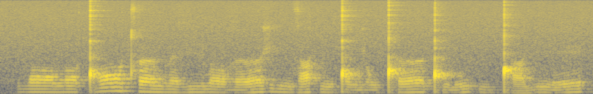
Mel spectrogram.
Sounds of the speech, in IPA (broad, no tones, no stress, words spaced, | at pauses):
vɔːŋɔː ɡ͡ǃɔː cʰɜːŋβɛ ɣy lɔːɣɜːʒiːŋ zakyŋǃɔŋʒɔŋ ǃʰɜː ǃʰyluŋfiː ǃʰaji ŋe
